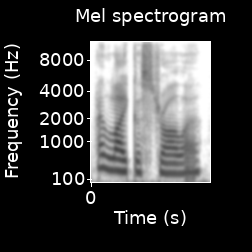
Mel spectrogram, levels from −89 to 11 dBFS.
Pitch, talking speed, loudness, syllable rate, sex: 230 Hz, 150 wpm, -18 LUFS, 5.0 syllables/s, female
